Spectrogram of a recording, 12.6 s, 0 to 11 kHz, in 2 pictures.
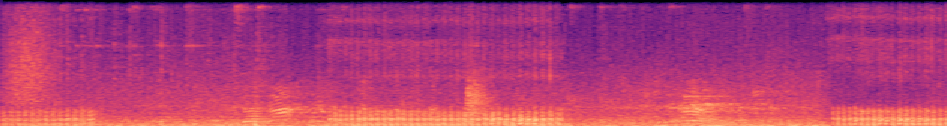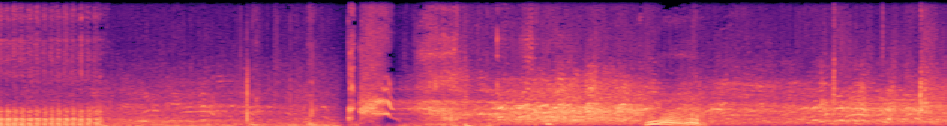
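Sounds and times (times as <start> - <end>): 
dog growling: 0.0 - 0.8, 1.9 - 7.1
laughter: 6.9 - 12.6.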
